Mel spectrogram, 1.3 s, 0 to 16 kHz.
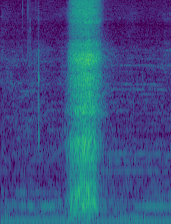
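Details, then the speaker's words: Single sharp, hissing sneeze in a quiet room from a person with an unidentified allergy, their second sneezing fit today; fits have grown from about seven sneezes to lasting four or five minutes. "I can remember years ago I used to all sneeze about seven times and let it stop and then the order I got went to about 12 times and then 13 times then 14 times and then it would stop and now it's going on for about four or five minutes I have an allergy for something I don't know"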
